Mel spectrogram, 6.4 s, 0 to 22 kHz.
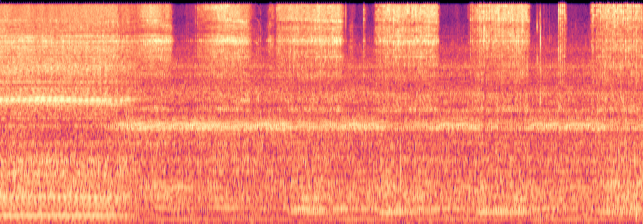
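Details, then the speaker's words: Wood lathe turning a big ash bowl, steady rasping cut with fast regular chatter and a ringing tone; owner unsure whether the resonance comes from the long bar or the 100 mm tool rest extension sections. "can hear that resonance there now I couldn't decide if that resonance was coming from the long bar or coming from those hundred mill sections I put in the actual tool rest extension"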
